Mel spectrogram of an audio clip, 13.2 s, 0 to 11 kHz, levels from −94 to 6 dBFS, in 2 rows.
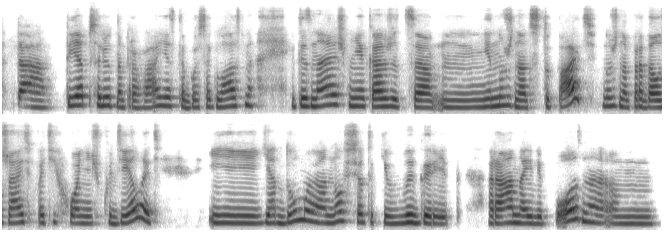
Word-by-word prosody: Да, 220 Hz, -3 st, 0 dB
ты 260 Hz, +1 st, 0 dB
абсолютно 260 Hz, -4 st, +1 dB
права, 205 Hz, +1 st, -3 dB
я 255 Hz, 0 st, +1 dB
с 250 Hz, -, -6 dB
тобой 215 Hz, -3 st, -3 dB
согласна. 235 Hz, +4 st, -1 dB, 0.3 s
И 235 Hz, -, -7 dB
ты 240 Hz, +1 st, +4 dB
знаешь, 275 Hz, +5 st, +1 dB
мне 245 Hz, -2 st, +1 dB
кажется, 230 Hz, -1 st, +2 dB, 0.2 s
м, 210 Hz, 0 st, -4 dB
не 225 Hz, -, +1 dB
нужно 250 Hz, -2 st, +1 dB
отступать, 250 Hz, -, 0 dB
нужно 245 Hz, -2 st, -1 dB
продолжать 220 Hz, +2 st, +1 dB
потихонечку 220 Hz, -2 st, -5 dB
делать. 230 Hz, -, +1 dB, 0.5 s
И 220 Hz, -2 st, 0 dB
я 225 Hz, -1 st, 0 dB
думаю, 255 Hz, +5 st, +1 dB
оно 225 Hz, +5 st, 0 dB
всё-таки 240 Hz, -4 st, -4 dB
выгорит 210 Hz, -2 st, +2 dB, 0.2 s
рано 215 Hz, +1 st, +2 dB
или 210 Hz, -1 st, +1 dB
поздно. 270 Hz, +7 st, +2 dB, 0.3 s
Эм, 200 Hz, 0 st, -4 dB
225 Hz, 140 wpm, -23 LUFS, 210-245 Hz, 0.5 s, ты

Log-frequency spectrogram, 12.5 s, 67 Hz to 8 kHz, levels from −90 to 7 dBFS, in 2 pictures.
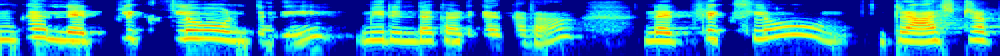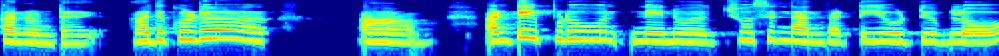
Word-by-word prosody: ఇంకా 275 Hz, +5 st, +1 dB, 0.2 s
నెట్‌ఫ్లిక్స్‌లో 295 Hz, +5 st, +3 dB, 0.2 s
ఉంటది. 220 Hz, -5 st, -8 dB, 0.4 s
మీరిందాక 250 Hz, -2 st, -2 dB
అడిగారు 210 Hz, -2 st, -5 dB
కదా! 205 Hz, -, -6 dB, 0.7 s
నెట్‌ఫ్లిక్స్‌లో 290 Hz, +6 st, +2 dB, 0.7 s
'ట్రాష్ 235 Hz, -1 st, +7 dB
ట్రక్' 265 Hz, -2 st, +1 dB
అనుంటది. 205 Hz, -3 st, -7 dB, 0.3 s
అది 265 Hz, +2 st, -2 dB
కూడా 295 Hz, +2 st, +4 dB, 1.0 s
ఆ! -, -, +3 dB, 0.7 s
అంటే 255 Hz, +6 st, +7 dB
ఇప్పుడు 290 Hz, -2 st, -4 dB, 0.4 s
నేను 240 Hz, 0 st, -2 dB, 0.3 s
చూసిన 270 Hz, 0 st, -6 dB
దాన్ని 230 Hz, -1 st, -1 dB
బట్టి 225 Hz, +1 st, -6 dB
యూట్యూబ్‌లో, 230 Hz, -1 st, -5 dB
245 Hz, 95 wpm, -23 LUFS, 230-275 Hz, 1.0 s, ట్రాష్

